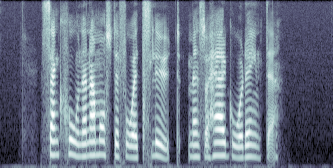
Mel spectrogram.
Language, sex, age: Swedish, female, 29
